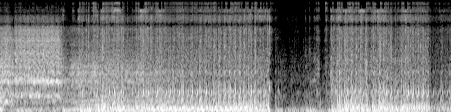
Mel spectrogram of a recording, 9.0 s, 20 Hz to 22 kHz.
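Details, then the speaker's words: Lotus Elan, 3 years off the road, just after repositioning distributor to point at number one post; engine runs lumpy, stumbles and nearly dies before picking up, timing still to be checked with strobe: rough running. "well moving the distribut certainly seem to work running here it's running pretty rough so now I need to just check the time with the timing marks in the front of the engine"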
